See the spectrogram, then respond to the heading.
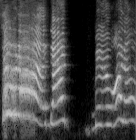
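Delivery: high, loud, mock exasperated, indignant shout. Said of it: "And I'm like".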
